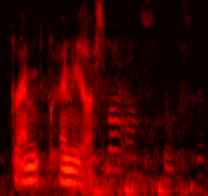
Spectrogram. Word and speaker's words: Granier: Grannier.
